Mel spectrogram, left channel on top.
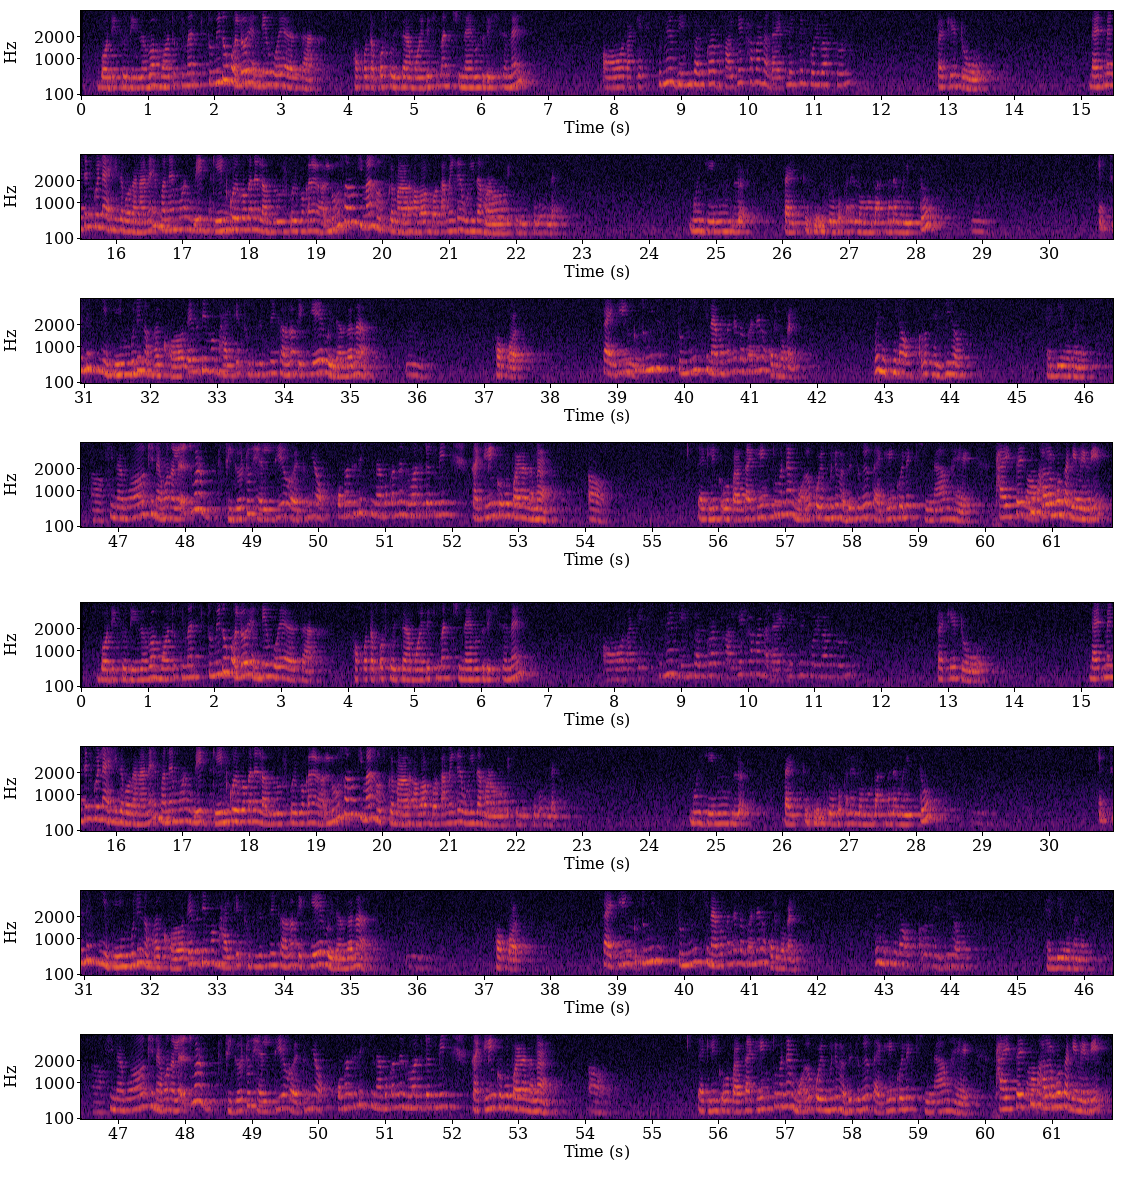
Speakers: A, in the centre; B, on the left.
A: বডি চডি নহবা মইতো কিমান তুমিতো হ'লেও হেল্ডি হৈয়ে আছা। শকতাপত হৈছে মই যে কিমান ক্ষীণাই গৈছো দেখিছে নে?
B: অ তাকে, তুমিও জিম জইন কৰা ভালকে খাবানা ডাইত মেণ্টন কৰিবাচোন।
A: তাকে তো। ডাইট মেণ্টন কৰিলেই আহি যাব জানানে, মানে মই ৱেটগ্নেইন
B: তাকে
A: কৰিব কাৰনে লম কৰিব কাৰণে নহয়, লুজ আৰু কিমান লুজ কৰিম আৰু হাৱাত বতাহ মাৰিলে উৰি যাম আৰু
B: অ
A: মই বেছি লুজ কৰিব হলে। মই গেইন দায়িতটো গেইন কৰিব। ণে ল'ম বাহ মানে ৱেটতো
B: উম,
A: একচুৱেলি কি জিম বুলি নহয়, ঘৰতে যদি মই ভালকে থুচি থুচি খাওঁ ন তেতিয়াই হৈ যাম জানা
B: উম।
A: শকত চাইক্লিং
B: সেইটোয়ে
A: তুমি তুমি সিনাবৰ কাৰণে লবা নে শকত, হবৰ কাৰণে?
B: মই লিখি লও অলপ হেল্ডি হ'ম।
A: হেলদি হব কাৰণে
B: অ
A: শিনাব শিনাব নালাগে তোমাৰ ফিগাৰটো হেলডিয়ে হয় তুমি অকমান যদি শিনাব কাৰণে লোৱা তেতিয়া তুমি ক্লিং কৰিব পাৰা জানা।
B: অ
A: চাইক্লিং কৰিব পাৰা, চাইক্লিংটো মানে মইো কৰিম বুলি ভাবিছিলো কিন্তু চাইক্লিং কৰিলে কিণাম হে। থইজ চাইজটো
B: নাজানো
A: ভাল হব চাগে
B: যে
A: নেকি।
